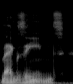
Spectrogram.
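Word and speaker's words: MXenes: Migazines, pronounced magazines, are an incredibly exciting class of two-dimensional inorganic compounds.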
